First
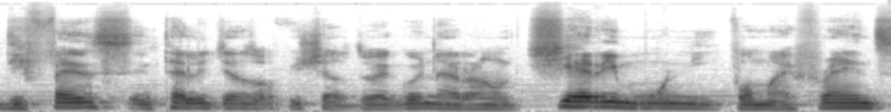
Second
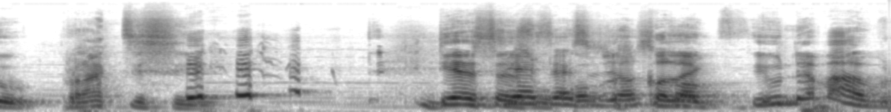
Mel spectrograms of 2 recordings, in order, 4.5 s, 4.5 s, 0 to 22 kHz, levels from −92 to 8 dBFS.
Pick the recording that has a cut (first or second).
first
